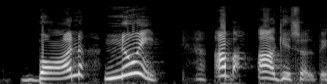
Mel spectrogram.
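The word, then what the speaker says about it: bonne nuit: अभी आपको ये याद रखना है कि एंड में कॉन्सोनेंट को प्रोनाउंस नहीं करना है, इसलिए हो गया बॉसुआ बॉसुआरे बॉसुआरे, और गुड नाइट बॉनोई बॉनोई।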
